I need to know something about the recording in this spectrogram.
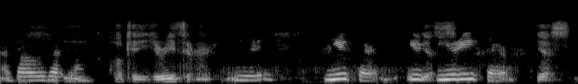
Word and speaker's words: urethra: Um, well, I think ureta. What would be the pronunciation about that one? Okay, urethra.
